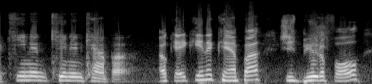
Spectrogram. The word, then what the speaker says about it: Keenan Kampa: First of all, her name is Keena Kampa. Is that how you pronounce it? Yeah, Keenan Kampa.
